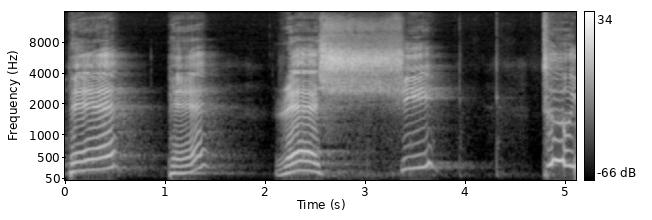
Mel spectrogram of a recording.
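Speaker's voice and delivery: "베, 레, 쉬, 트" drawn out one syllable at a time; syllable-by-syllable reading. Shown as a demonstration. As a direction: sound out "베, 레, 쉬, 트" with gaps between. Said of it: "이렇게 읽어요". ("베, 레, 쉬, 트"를 한 음절씩 끊어 길게 읽기)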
